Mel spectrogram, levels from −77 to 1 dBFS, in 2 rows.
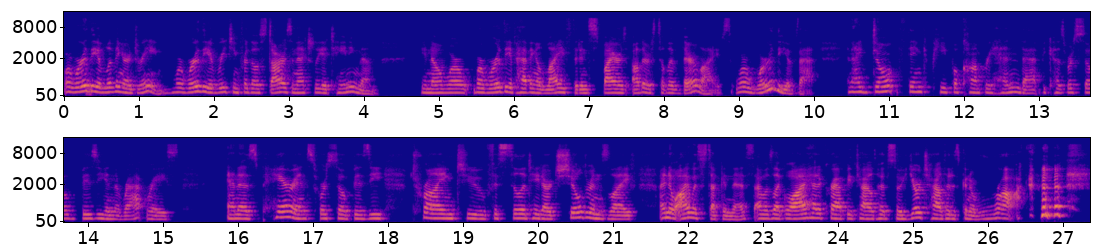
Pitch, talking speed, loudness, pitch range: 180 Hz, 190 wpm, -32 LUFS, 165-195 Hz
